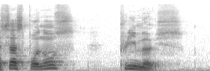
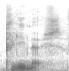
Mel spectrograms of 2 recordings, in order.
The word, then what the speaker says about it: Plymouth: Euh, parce que le Y, là, des fois, le Y, c'est Sly, tu vois, S-L-Y, tu vois, c'est, tu vois. Et, et, et Mouth, M-O-U-T-H, tu es dans la merde. Ben, ça se prononce Plymouth.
